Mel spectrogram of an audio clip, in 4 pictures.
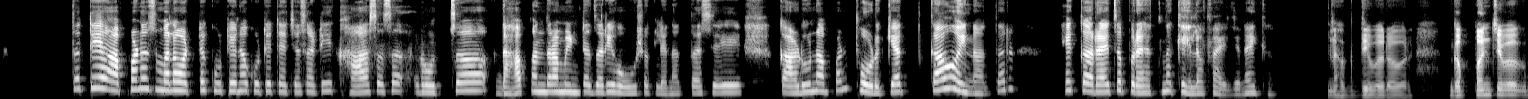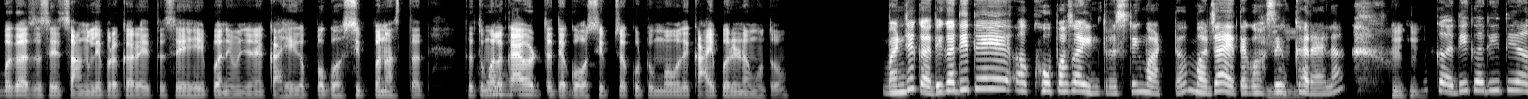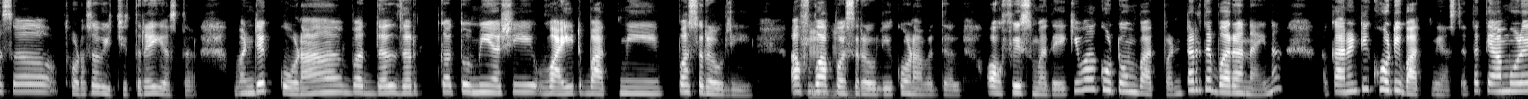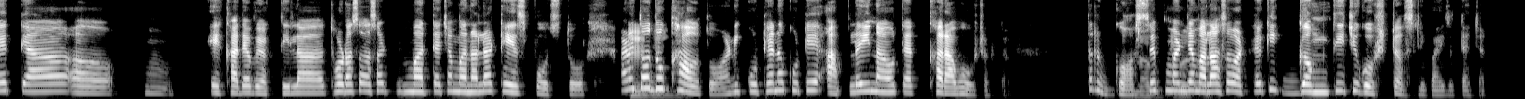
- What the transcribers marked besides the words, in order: tapping; laughing while speaking: "प्रयत्न केला पाहिजे"; stressed: "गॉसिपपण"; other background noise; laughing while speaking: "गॉसिप"
- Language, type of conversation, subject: Marathi, podcast, तुमच्या घरात किस्से आणि गप्पा साधारणपणे केव्हा रंगतात?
